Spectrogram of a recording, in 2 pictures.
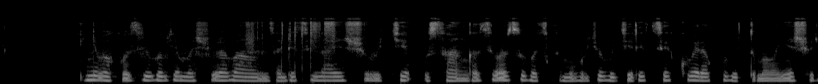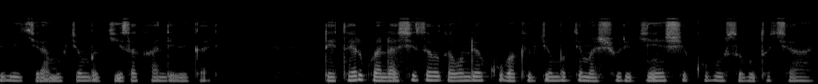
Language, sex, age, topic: Kinyarwanda, female, 25-35, education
